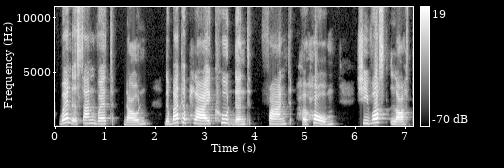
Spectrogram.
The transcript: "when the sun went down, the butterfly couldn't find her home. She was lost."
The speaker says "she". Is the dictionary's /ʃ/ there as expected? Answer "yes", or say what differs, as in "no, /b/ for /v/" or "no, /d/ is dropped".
yes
